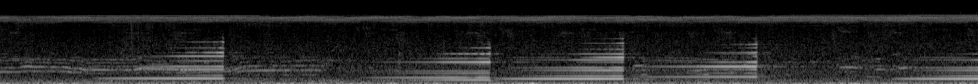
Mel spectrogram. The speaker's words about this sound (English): As the crickets droned on into the evening.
